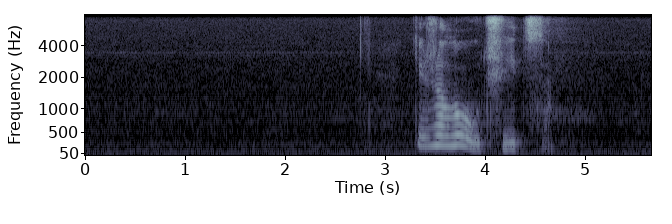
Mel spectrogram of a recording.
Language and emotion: Russian, sad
